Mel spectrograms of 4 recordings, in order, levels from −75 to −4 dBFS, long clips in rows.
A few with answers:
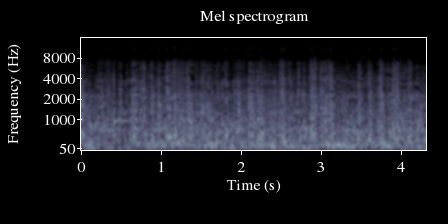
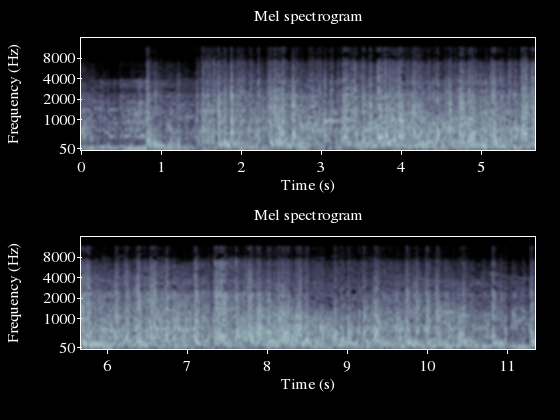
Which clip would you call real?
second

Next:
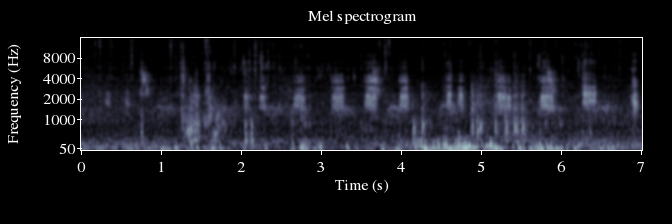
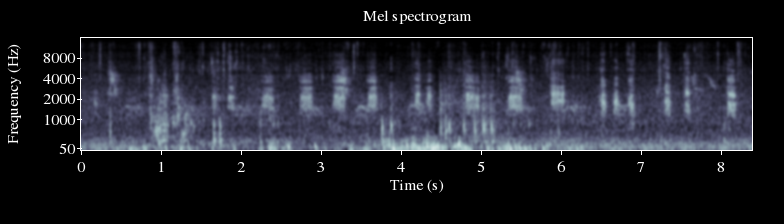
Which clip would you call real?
second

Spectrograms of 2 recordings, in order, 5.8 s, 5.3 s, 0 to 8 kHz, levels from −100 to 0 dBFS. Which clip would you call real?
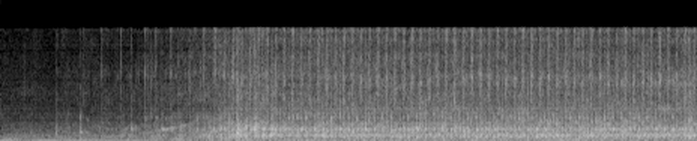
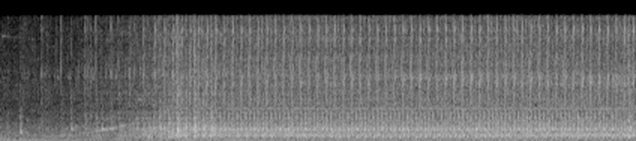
second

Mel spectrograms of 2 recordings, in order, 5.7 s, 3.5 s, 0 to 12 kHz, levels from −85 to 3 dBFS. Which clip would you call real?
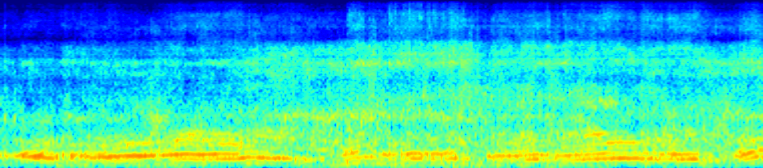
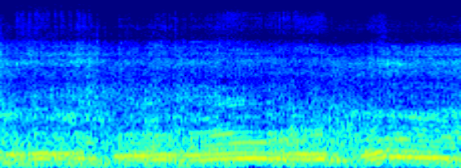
second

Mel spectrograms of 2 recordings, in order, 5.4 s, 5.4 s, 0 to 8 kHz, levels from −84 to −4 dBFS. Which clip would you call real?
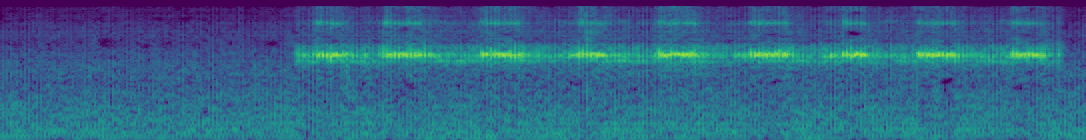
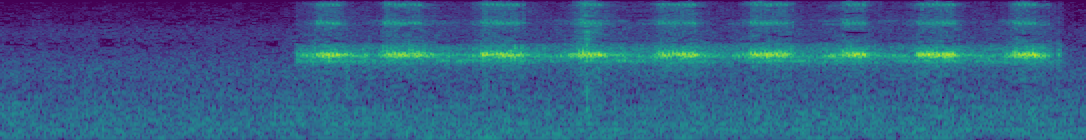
second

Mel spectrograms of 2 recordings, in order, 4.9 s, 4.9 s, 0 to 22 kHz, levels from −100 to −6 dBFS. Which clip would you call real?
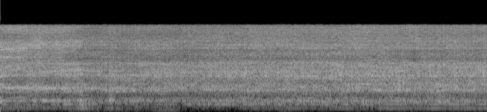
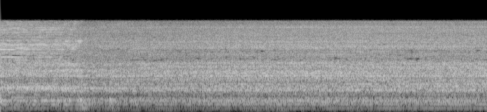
second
